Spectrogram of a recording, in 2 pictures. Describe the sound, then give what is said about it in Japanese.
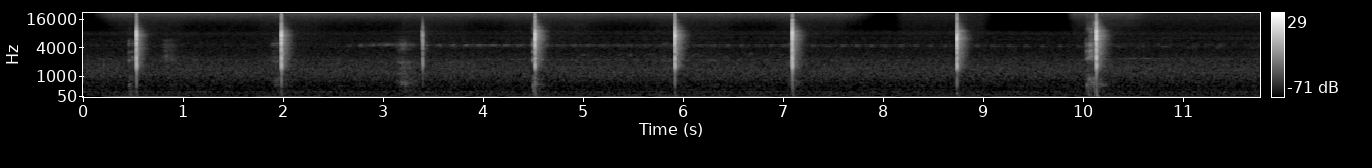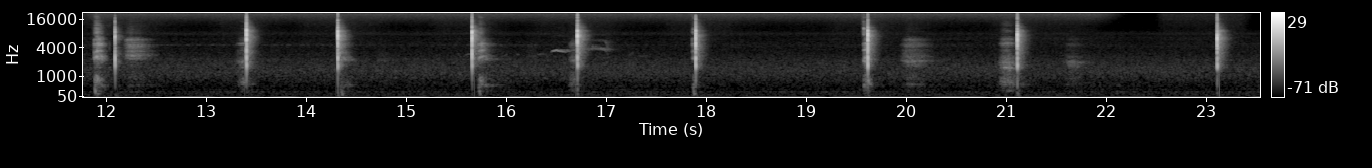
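A nail clipper trims a boy's hard nails, making many crisp, sharp clicks spaced at a steady, unhurried pace over near silence. “あんまり深爪しちゃうと変な風に伸びて指を傷つけることがあるので、揃える程度に。”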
